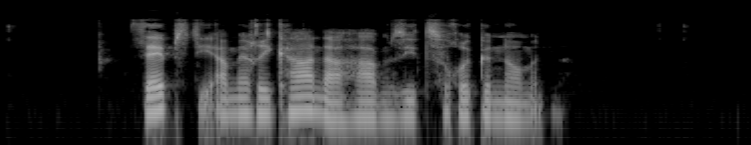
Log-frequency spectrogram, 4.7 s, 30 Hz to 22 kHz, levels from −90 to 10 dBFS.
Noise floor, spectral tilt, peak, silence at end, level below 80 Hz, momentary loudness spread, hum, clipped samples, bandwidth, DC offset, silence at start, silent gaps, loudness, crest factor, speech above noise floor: -87 dBFS; -4.5 dB/octave; -10 dBFS; 1.35 s; -68 dBFS; 13 LU; none; under 0.1%; 9.4 kHz; under 0.1%; 0.8 s; none; -30 LUFS; 24 dB; 56 dB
